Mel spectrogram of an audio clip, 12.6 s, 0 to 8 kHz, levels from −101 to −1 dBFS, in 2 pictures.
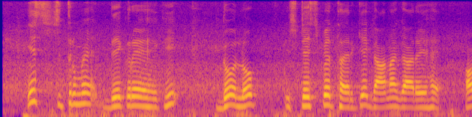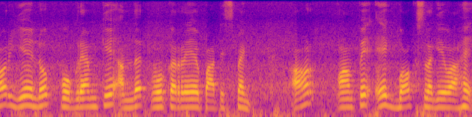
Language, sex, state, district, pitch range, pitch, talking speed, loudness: Hindi, male, Bihar, Samastipur, 165-200 Hz, 180 Hz, 165 wpm, -20 LUFS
